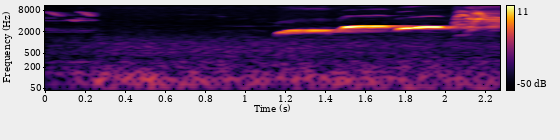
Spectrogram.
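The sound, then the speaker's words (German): Birds chirp and whistle in clear rising and sustained notes over a steady, low rumble of city noise in Rotterdam, the Netherlands, in the morning, the calls growing louder toward the end. “Nebst dem dumpfen Geräusch der Großstadt Rotterdam hört man Vogelstimmen.”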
